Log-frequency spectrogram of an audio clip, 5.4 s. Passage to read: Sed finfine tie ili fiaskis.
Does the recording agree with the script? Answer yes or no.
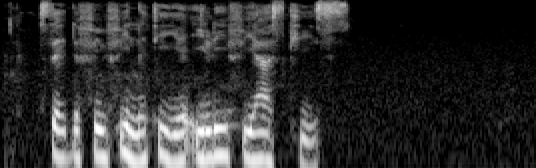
yes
